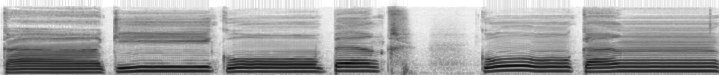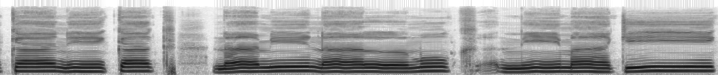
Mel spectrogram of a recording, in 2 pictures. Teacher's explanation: huruf kaf ini keluarnya huruf berasal dari pangkal lidah atau lidah bagian belakang.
